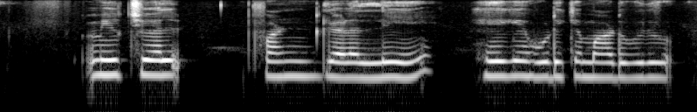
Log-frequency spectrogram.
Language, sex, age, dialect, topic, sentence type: Kannada, female, 25-30, Central, banking, statement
